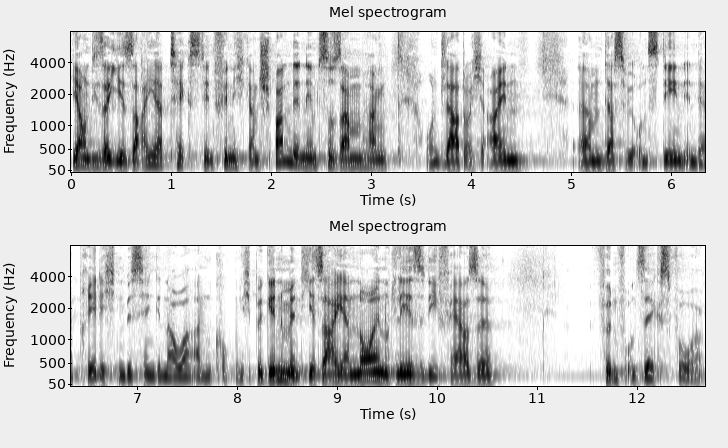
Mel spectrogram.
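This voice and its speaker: A man has an ordinary speaking voice at medium pitch. He talks at a moderate pace with lively intonation. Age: 40s. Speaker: lay preacher. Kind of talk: sermon.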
